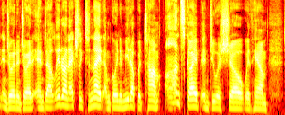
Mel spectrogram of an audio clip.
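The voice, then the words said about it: Rough, strained voice. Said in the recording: “hopefully my voice feels a little bit better ... I'm not sick ... my voice is a little bit messed up ... It's the dust. The dust got to me.”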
